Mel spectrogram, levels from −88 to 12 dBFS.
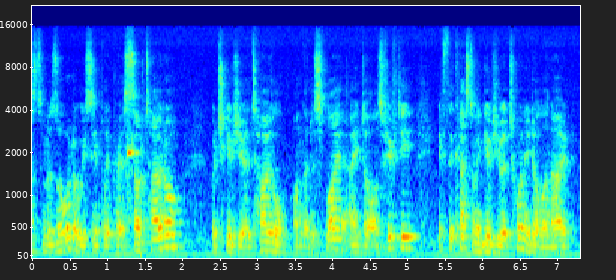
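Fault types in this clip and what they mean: Chunks out of order: at 1.45 s and 3.83 s a 5.8 ms chunk plays one slot late, giving a brief jumble with three hard joins each time.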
